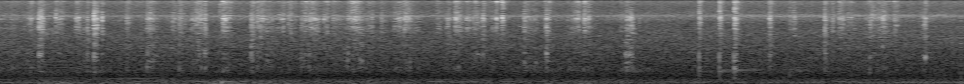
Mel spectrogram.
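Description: Egg and petai frying in hot oil in a pan over a wood fire, crackling and spitting with many sharp irregular pops, while a metal spatula scrapes and taps against the pan.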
